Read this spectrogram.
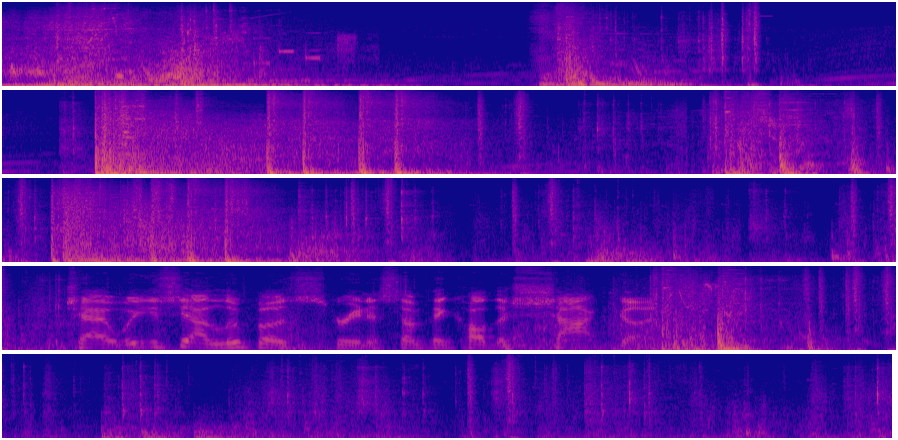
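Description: Sharp game clicks and bangs of building and shooting come in quick bursts.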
